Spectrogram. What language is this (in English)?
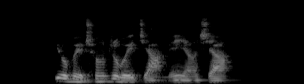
Chinese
